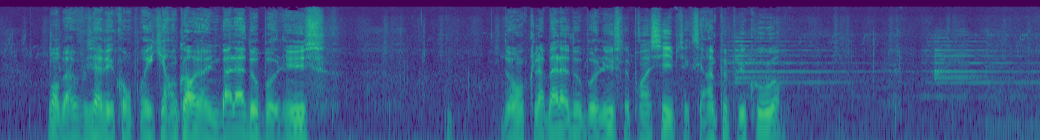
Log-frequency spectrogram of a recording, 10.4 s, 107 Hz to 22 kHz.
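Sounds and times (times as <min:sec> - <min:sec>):
speech: 0:00.5 - 0:03.4, 0:05.0 - 0:08.0
church bell ringing from the bell tower at Camiran, France: 0:07.1 - 0:10.3.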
